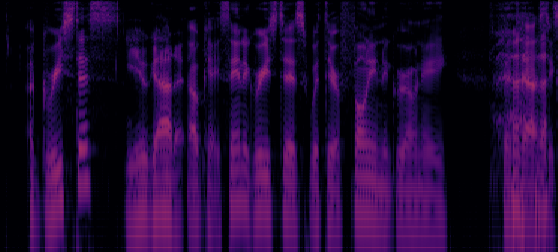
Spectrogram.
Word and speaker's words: Saint Agrestis: And of course, I can never pronounce the name, Saint Agrestis. You got it. Okay, Saint Agrestis with their phony Negroni.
